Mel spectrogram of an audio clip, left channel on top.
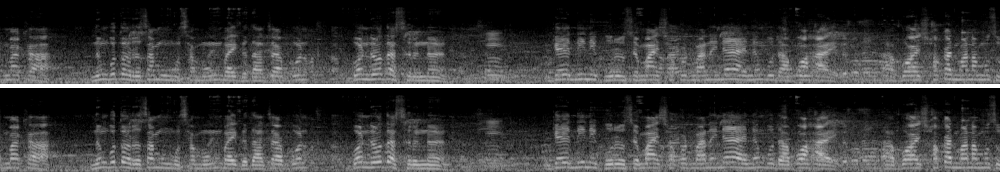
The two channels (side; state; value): both; normal; correlation -0.02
